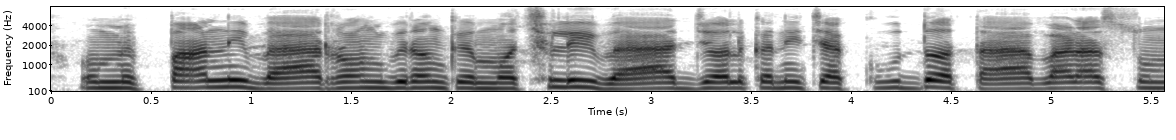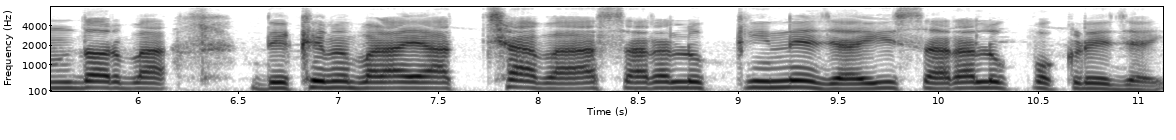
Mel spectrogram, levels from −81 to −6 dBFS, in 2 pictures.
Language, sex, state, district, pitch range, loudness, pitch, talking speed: Bhojpuri, female, Bihar, East Champaran, 190-210 Hz, -18 LUFS, 200 Hz, 155 wpm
